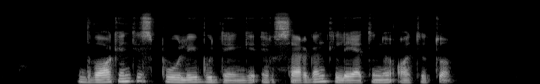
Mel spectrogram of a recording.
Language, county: Lithuanian, Alytus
